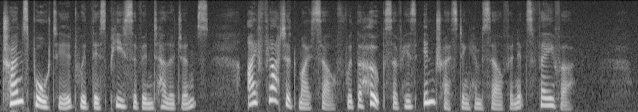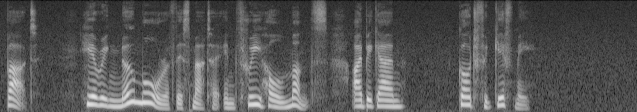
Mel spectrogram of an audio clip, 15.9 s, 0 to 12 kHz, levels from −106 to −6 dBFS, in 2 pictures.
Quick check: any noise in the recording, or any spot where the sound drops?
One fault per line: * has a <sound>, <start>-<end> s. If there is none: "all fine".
all fine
